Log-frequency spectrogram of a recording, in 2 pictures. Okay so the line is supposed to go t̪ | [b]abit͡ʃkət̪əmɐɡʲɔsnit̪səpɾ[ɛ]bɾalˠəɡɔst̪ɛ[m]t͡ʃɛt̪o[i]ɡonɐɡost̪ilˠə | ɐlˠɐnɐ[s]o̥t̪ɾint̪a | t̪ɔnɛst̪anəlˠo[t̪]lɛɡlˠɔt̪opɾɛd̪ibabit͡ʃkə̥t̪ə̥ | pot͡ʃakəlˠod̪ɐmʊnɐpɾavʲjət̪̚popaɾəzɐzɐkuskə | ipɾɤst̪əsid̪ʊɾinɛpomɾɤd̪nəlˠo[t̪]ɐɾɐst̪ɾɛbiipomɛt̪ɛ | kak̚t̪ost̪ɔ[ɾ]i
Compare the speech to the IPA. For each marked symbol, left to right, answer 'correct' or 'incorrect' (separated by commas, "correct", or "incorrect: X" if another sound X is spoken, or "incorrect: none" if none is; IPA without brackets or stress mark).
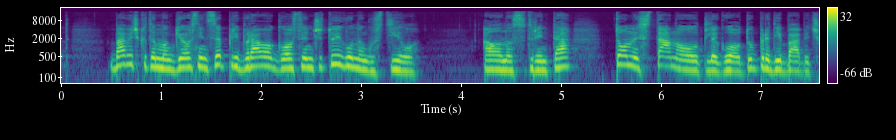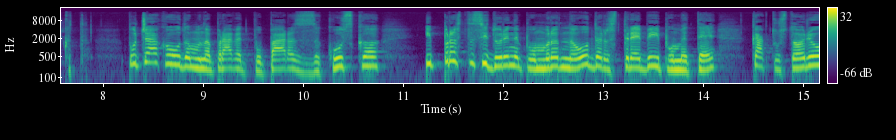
correct, incorrect: i, incorrect: n, correct, correct, correct, incorrect: d̪, correct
